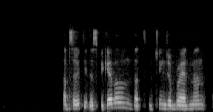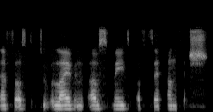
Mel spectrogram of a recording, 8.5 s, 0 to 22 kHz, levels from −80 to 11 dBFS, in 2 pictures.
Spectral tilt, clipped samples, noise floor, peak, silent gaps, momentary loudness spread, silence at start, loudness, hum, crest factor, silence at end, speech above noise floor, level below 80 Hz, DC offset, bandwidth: -5 dB/octave; under 0.1%; -81 dBFS; -4 dBFS; none; 12 LU; 1.25 s; -23 LUFS; none; 20 dB; 0.15 s; 59 dB; -66 dBFS; under 0.1%; 7.8 kHz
